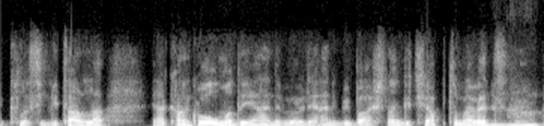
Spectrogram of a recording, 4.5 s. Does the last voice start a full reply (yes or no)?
no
